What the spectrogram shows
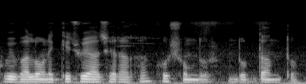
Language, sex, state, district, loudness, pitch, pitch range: Bengali, male, Tripura, West Tripura, -17 LUFS, 115 Hz, 110-125 Hz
